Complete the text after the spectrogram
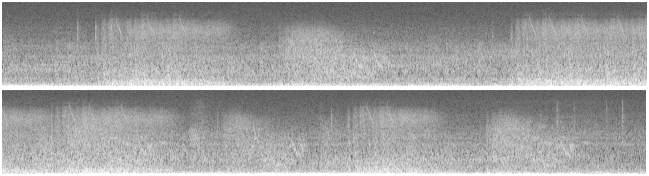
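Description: Gunshots fire in short bursts, echoing in a hard metal space.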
